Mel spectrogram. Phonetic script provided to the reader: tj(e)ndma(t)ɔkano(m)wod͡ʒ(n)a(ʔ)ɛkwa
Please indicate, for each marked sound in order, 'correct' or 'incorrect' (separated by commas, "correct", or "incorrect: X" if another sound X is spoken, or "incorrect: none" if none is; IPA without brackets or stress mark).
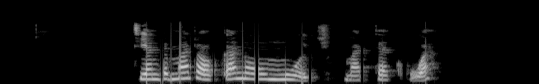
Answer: incorrect: ɛ, correct, correct, incorrect: m, incorrect: t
